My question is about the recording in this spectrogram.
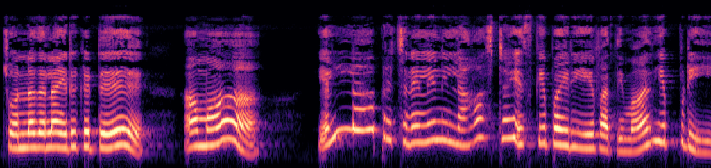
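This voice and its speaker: A woman voicing quarrelling village women in a cartoon comedy, sharp and scolding, with a Kanyakumari Tamil accent. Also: very high-pitched. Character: bickering village women neighbours, quick-tempered.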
